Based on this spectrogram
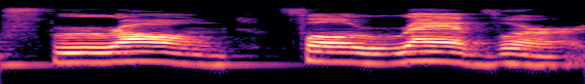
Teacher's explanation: R é com a língua enrolada, então from, forever, né?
